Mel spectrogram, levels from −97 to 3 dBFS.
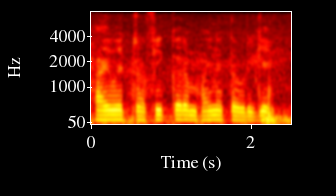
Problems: low volume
